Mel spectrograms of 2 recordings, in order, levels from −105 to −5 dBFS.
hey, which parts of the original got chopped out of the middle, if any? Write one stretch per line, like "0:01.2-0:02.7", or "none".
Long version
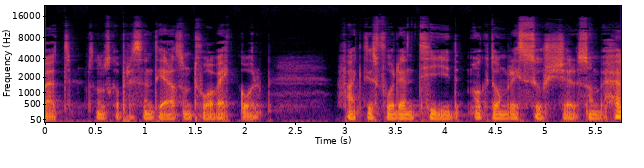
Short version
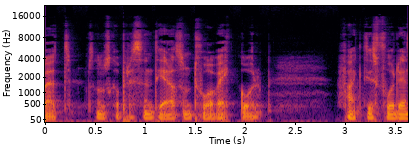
none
